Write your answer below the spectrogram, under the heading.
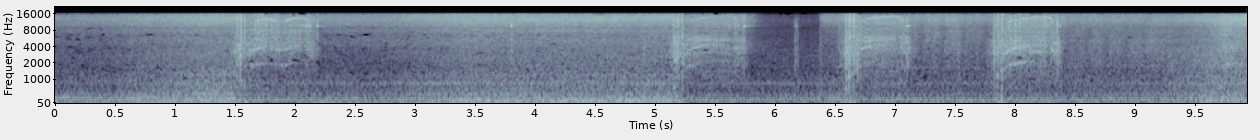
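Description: Handheld electric driver with a socket spinning bolts out of a scooter's rear gear-case cover, in about four short bursts, each rising and falling in pitch.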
